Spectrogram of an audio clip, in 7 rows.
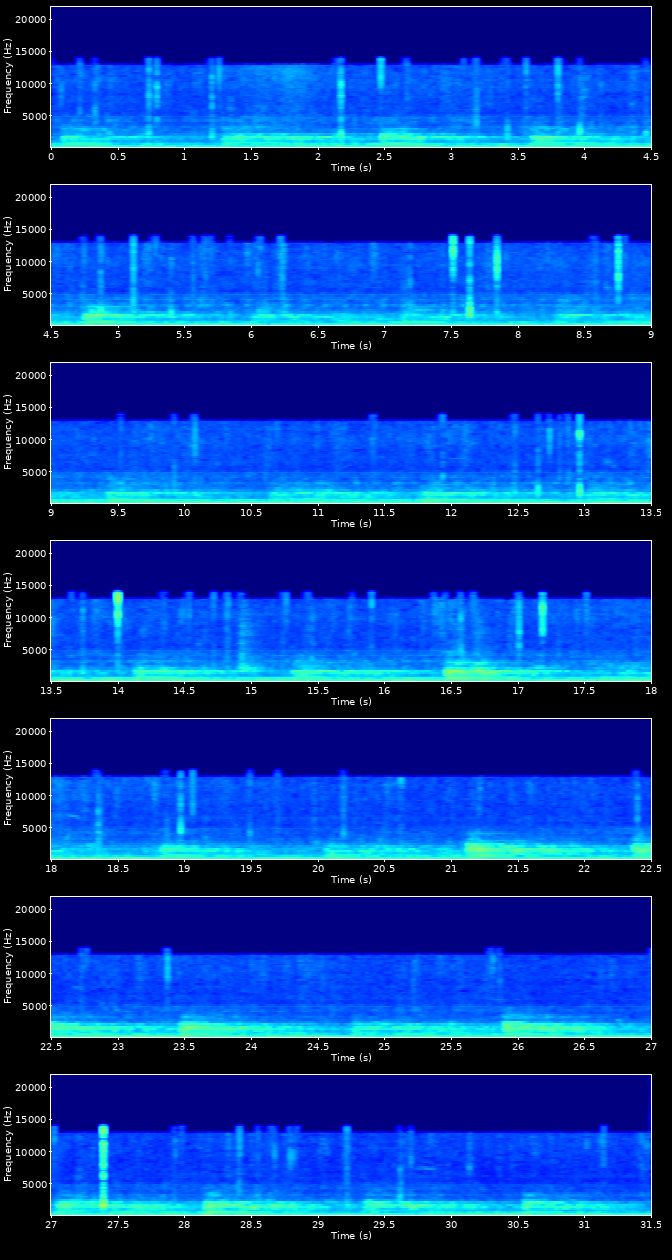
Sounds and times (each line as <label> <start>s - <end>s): church bells 0.0s - 31.5s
